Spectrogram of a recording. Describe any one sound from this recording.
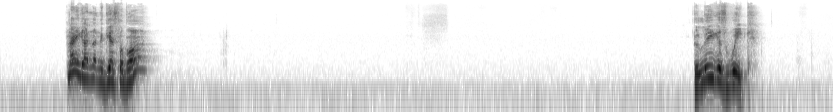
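An older man speaks in short bursts, close to the microphone.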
